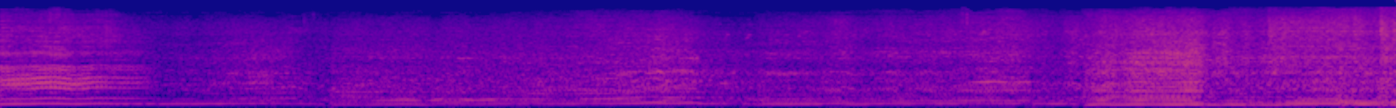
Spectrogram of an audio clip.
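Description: A rally car engine revs hard and changes gear as it speeds closer.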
